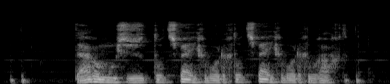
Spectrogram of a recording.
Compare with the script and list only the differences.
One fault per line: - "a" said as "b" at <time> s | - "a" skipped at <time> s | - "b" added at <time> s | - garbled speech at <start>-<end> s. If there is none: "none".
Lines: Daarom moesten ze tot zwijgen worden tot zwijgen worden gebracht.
none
